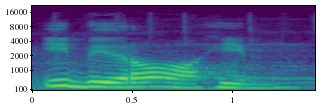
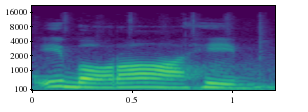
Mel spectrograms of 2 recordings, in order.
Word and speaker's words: Ibrahim: Contoh yang selanjutnya ada Ibrahim, tapi membacanya Ibrahim, cenderung kepada kasroh. Jadi seperti Ibrahim, padahal Ibrahim, seperti itu.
